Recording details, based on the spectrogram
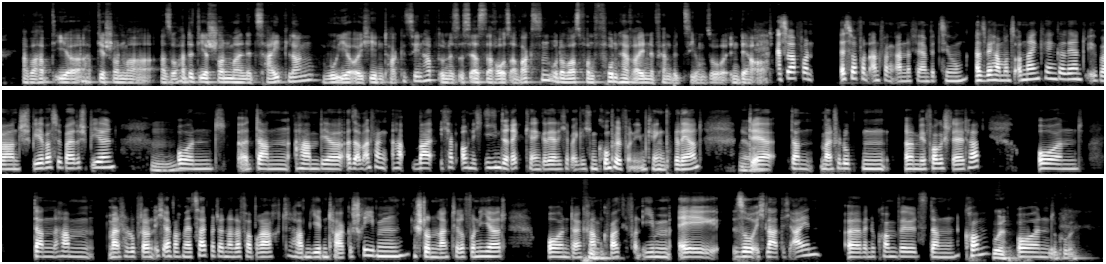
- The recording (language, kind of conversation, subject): German, unstructured, Welche Rolle spielen soziale Medien deiner Meinung nach in der Politik?
- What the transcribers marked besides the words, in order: other background noise; chuckle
